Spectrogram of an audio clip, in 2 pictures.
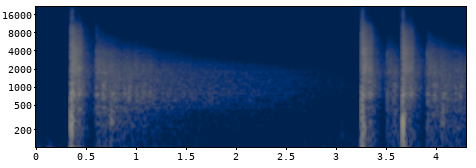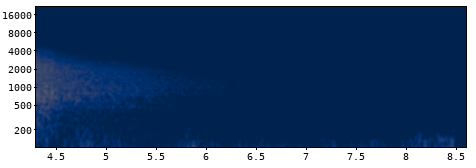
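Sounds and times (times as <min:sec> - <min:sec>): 
gunshot echoing through a quiet street: 0:00.4 - 0:05.8.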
